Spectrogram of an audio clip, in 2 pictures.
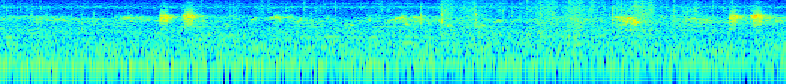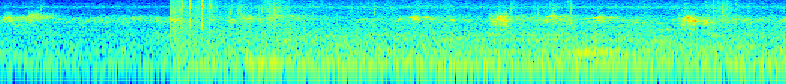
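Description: Small birds chirping in short, scattered calls over a faint steady background hum, with a brief cluster of sharp clicks about eight seconds in.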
